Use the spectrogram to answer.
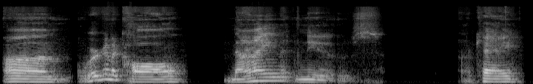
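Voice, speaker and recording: An American man rambling casually on a livestream, hesitant and pausing often as he talks. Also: mid-range voice, low-quality recording. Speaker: livestream host, activist.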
